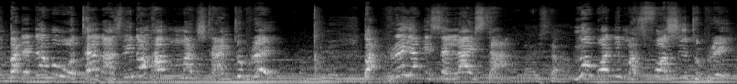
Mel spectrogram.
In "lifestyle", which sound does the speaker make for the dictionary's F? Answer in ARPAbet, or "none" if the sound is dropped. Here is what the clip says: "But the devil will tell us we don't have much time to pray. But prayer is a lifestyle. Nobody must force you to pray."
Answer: none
